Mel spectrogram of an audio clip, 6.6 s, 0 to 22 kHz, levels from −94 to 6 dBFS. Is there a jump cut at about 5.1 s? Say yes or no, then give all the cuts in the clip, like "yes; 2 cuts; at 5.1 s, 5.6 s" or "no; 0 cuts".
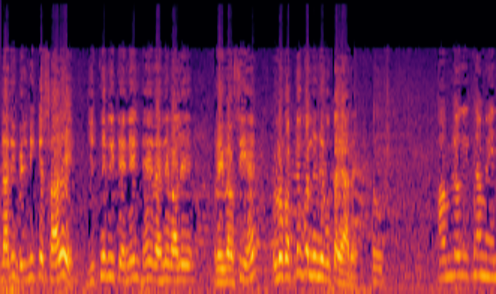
yes; 1 cut; at 5.1 s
